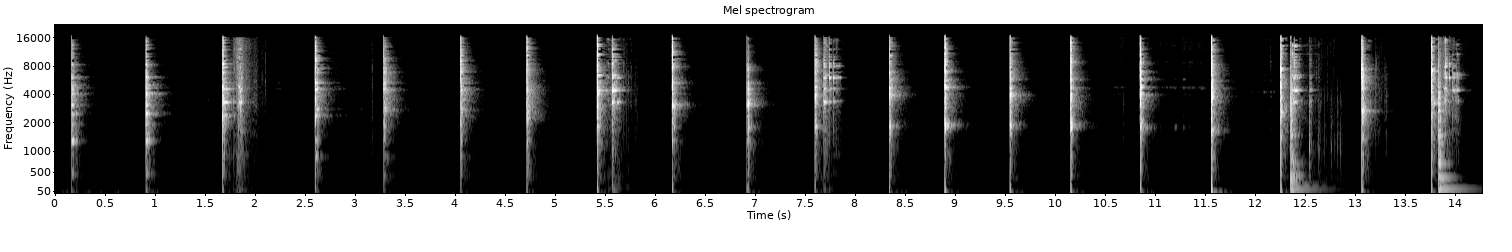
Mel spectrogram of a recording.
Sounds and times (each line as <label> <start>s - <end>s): breaking porcelain 12.3s - 14.2s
